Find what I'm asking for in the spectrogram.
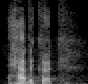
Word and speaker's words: Habakkuk: I love from, we know, I'm going to say, butcher this wrong. I do it every time. I'm just going to pretend like it's an American thing. Habakkuk? Yep. How do we say it? Habakkuk? Habakkuk, I like that one better.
